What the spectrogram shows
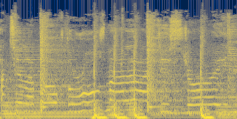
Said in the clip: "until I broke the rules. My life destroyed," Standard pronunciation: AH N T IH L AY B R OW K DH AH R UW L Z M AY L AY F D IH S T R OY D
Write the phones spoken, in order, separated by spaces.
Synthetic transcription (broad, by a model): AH N T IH L AY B OW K DH AH R UW L Z M AY L AY F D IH S T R OY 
